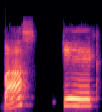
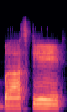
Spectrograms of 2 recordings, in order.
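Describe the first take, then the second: First: बास, pause, higher केट; split into syllables. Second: basket slow but in one piece; joined syllables. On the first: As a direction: stretch both halves of basket apart. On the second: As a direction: say basket slowly, level, no long break. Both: Shown as a demonstration. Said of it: "दो syllable भी होते हैं".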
